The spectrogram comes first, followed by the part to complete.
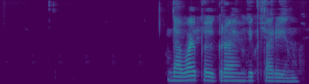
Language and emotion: Russian, neutral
